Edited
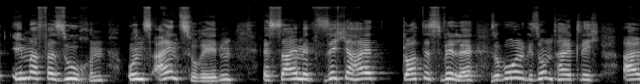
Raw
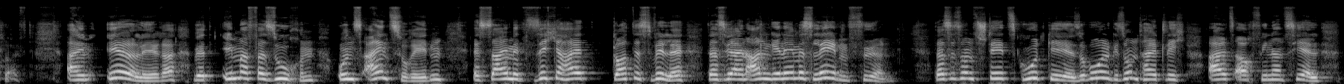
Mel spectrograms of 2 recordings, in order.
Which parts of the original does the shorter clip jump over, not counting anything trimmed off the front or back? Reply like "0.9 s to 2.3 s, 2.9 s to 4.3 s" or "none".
7.0 s to 10.8 s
